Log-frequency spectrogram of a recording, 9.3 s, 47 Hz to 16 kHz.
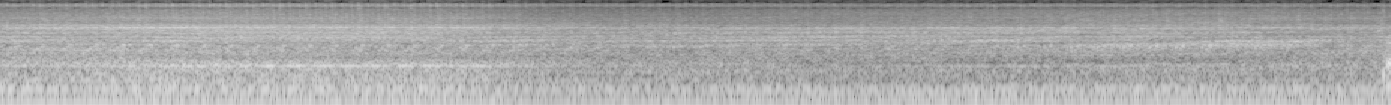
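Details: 1999 Ford F-350 Lariat Super Duty 4x4 with the 7.3 L Power Stroke diesel and 46,385 original miles, just after start-up: a steady, even idle clatter with no misses or knocks. Normal healthy idle.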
